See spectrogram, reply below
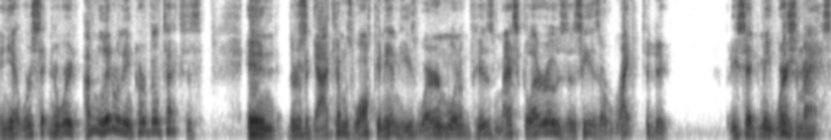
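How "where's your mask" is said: put-on muttering under breath. Retelling a stranger's question about a mask: imitating someone muttering under breath. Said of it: "he said it under his breath".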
